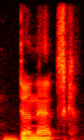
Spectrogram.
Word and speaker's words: Donetsk: They'll recognize kind of a rogue government and immediately recognize it, which is what they did in Luhansk and how do you pronounce it? – Donetsk. – Thank you.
